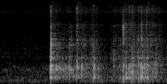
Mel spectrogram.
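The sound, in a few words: fried soya chunks being taken out onto a plate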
